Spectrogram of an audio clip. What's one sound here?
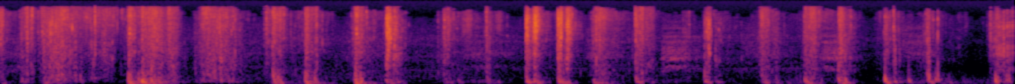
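Running footsteps thud quickly and steadily on the ground.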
